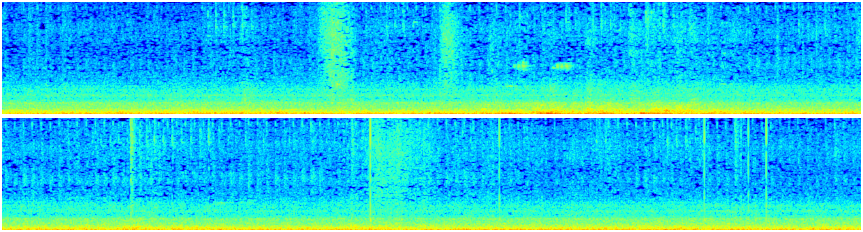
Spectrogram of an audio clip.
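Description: Steady low rumble of a Taiwan Railways passenger train running along the line, heard from inside the carriage, with a couple of louder knocks about five and six seconds in.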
